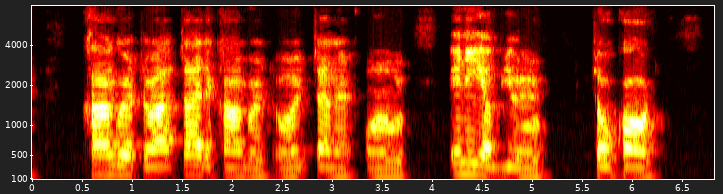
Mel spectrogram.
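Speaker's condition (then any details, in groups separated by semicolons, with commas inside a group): Cerebral palsy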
